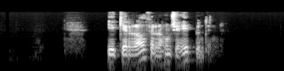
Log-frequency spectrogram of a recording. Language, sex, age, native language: Icelandic, male, 40-49, Icelandic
